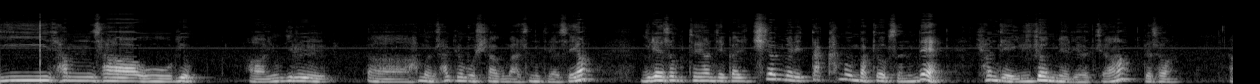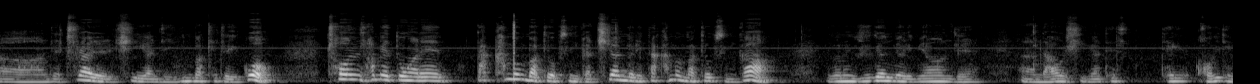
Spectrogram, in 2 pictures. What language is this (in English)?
Korean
